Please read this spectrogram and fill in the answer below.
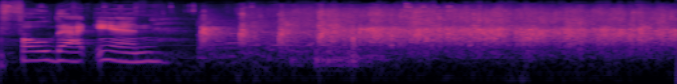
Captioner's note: audience clapping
